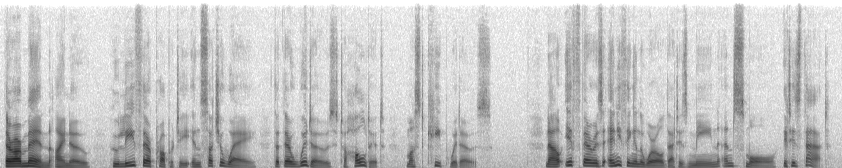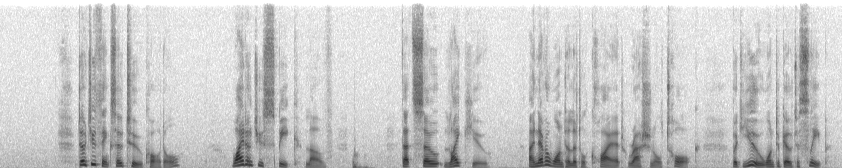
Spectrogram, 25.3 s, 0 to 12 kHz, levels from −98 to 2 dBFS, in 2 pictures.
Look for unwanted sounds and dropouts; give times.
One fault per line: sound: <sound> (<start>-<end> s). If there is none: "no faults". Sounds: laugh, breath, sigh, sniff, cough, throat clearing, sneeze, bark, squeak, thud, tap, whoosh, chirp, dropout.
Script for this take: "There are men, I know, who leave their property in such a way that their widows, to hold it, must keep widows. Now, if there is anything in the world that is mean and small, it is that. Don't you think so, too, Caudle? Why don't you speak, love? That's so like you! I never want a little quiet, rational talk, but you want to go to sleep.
sound: thud (17.9-18.3 s)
